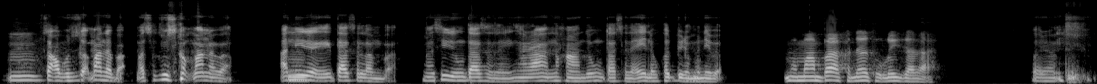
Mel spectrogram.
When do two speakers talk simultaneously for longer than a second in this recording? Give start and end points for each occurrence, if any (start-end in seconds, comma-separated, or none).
none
